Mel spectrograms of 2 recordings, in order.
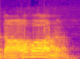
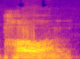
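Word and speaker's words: दावानल: I observed that Tamil devotees instead of da they said dha. Because dha is the aspirated sound. Belongs to definitely tavarga, but it is aspirated sound. It's a mahaprana sound. But here we have alpa prana sound da. So we have to pronounce samsara davanal, not dhavanal.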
